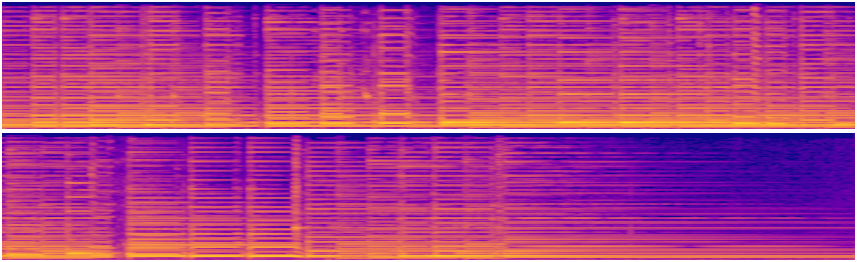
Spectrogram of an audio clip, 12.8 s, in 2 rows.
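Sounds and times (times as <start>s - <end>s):
fingerpicked guitar piece: 0.0s - 12.7s.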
